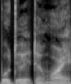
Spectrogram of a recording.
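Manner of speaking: ordinary talk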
